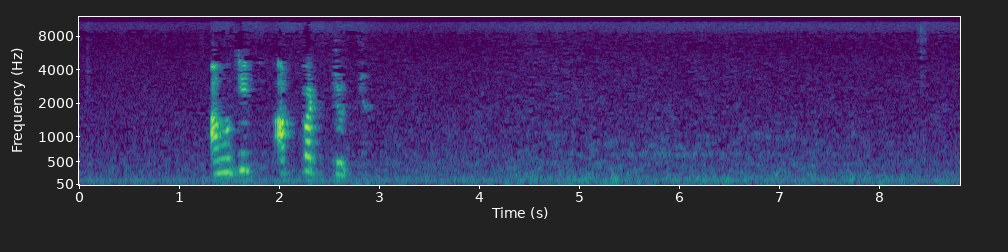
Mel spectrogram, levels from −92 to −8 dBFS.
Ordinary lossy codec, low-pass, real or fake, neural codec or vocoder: AAC, 32 kbps; 10.8 kHz; real; none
